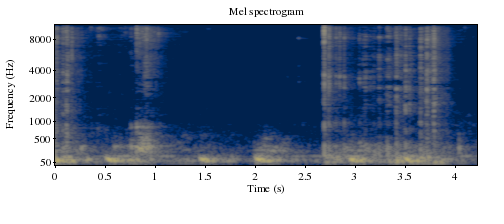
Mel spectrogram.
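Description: A metal knife chops and shaves brittle chips off a small, solid piece of dry soap held in the fingers. Soft, dull low thuds repeat at an uneven pace, with short crisp crackles and scraping. Near the end, brighter, hissy shaving bursts appear.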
